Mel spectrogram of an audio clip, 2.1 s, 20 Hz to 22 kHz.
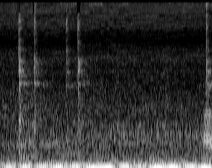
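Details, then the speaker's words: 1969 Ford F100 idling after coil wire change: steady idle with sharp, uneven slapping ticks as the cooling fan blades strike the radiator; pulling the radiator back cured it. "fan hitting the radiator yeah it's a fan hitting the radiator I just pulled it back and that took care of it"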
